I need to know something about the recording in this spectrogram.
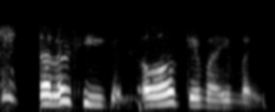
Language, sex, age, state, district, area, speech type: Punjabi, female, 30-45, Punjab, Kapurthala, urban, conversation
